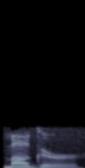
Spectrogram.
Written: mugger

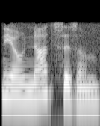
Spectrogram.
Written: neo-Nazism

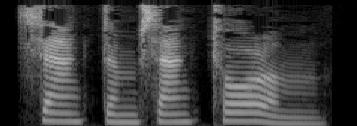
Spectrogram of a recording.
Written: sanctum sanctorum

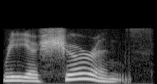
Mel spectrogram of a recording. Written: reassurance

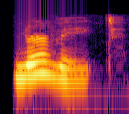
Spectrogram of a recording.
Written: nervate

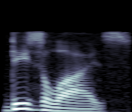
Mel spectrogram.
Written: dieselize

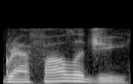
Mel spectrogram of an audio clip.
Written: graphology

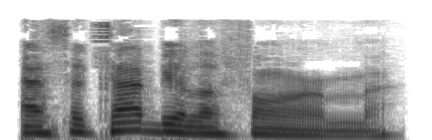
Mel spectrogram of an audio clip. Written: acetabuliform

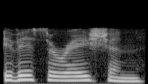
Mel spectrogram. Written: evisceration

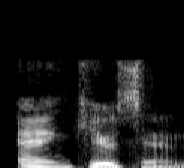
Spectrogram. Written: anchusin

